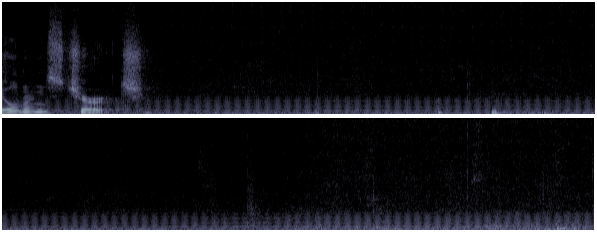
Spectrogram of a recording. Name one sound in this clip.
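A keyboard holds a soft, steady chord.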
